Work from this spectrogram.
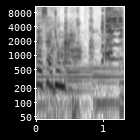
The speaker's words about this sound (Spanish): Por su parte, Minuto adelantaba el tiempo algunos minutos, pero las gallinas volvían a escuchar a los gallos cantar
